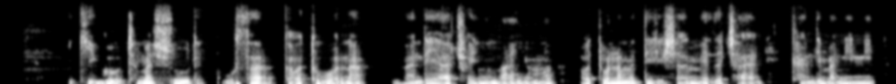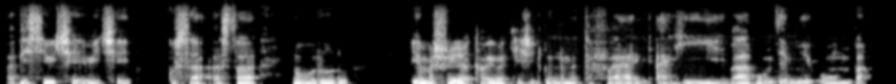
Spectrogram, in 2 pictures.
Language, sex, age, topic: Rundi, female, 18-24, education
